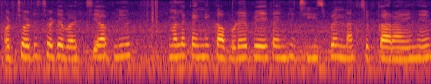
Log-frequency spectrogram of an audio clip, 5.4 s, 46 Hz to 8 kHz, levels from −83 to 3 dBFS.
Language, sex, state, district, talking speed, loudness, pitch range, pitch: Hindi, female, Bihar, Sitamarhi, 155 wpm, -17 LUFS, 230-250 Hz, 235 Hz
